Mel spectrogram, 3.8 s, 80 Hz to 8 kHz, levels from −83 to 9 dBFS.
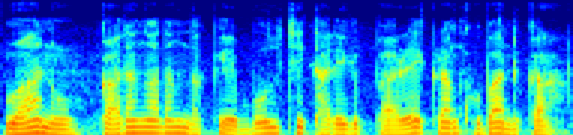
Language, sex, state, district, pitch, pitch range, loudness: Garo, male, Meghalaya, West Garo Hills, 115 Hz, 110-130 Hz, -16 LUFS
